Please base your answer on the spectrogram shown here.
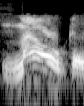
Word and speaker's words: Mowgli: I don't know how it's pronounced. Okay. It's Mowgli, It's isn't just it?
